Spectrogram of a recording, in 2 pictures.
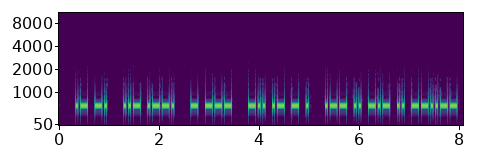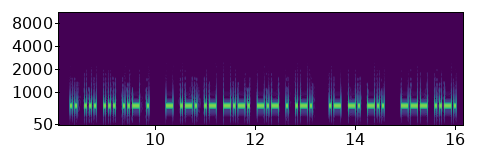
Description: Morse code, heard as a keyed tone, about 25 wpm, 600 Hz. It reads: AN UP TO DATE WIKI, ISSUE TRACKER AND OF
